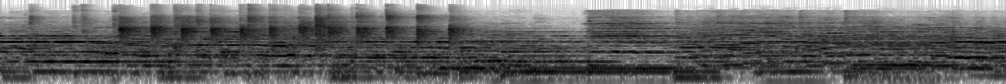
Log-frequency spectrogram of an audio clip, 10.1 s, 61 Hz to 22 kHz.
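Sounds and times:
karaoke backing track: 0.0 - 10.0.

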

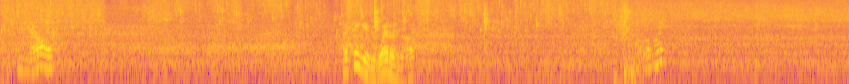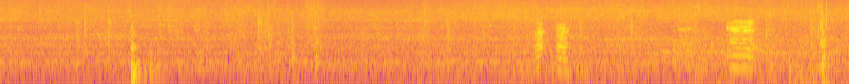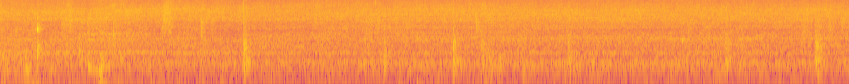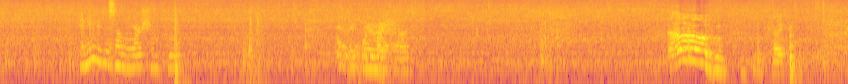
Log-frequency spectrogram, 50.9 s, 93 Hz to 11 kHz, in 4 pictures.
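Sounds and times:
shower water running: 0.0 - 50.9
cat crying: 22.7 - 24.6.

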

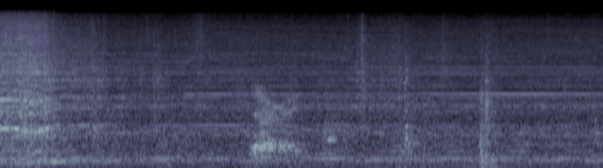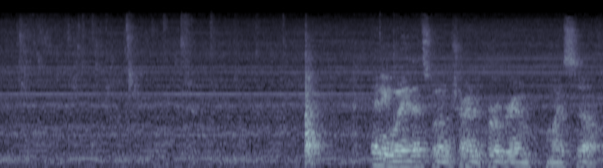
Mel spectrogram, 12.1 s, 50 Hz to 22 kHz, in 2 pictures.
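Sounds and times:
electric juicer grinding: 0.0 - 12.0.

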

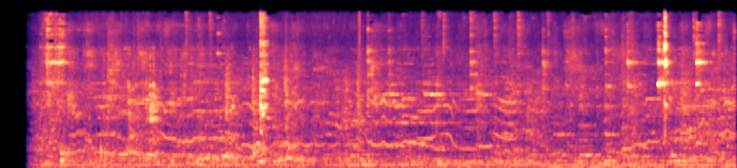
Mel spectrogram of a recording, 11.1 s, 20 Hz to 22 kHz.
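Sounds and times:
music: 0.4 - 11.0.

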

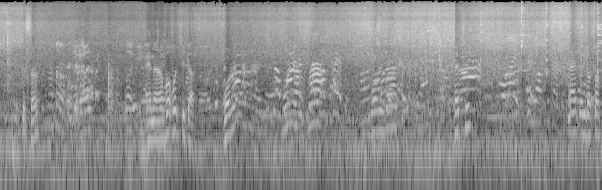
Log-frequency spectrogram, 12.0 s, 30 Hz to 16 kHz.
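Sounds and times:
food sizzling on a griddle: 0.0 - 12.0
people talking: 0.5 - 12.0.

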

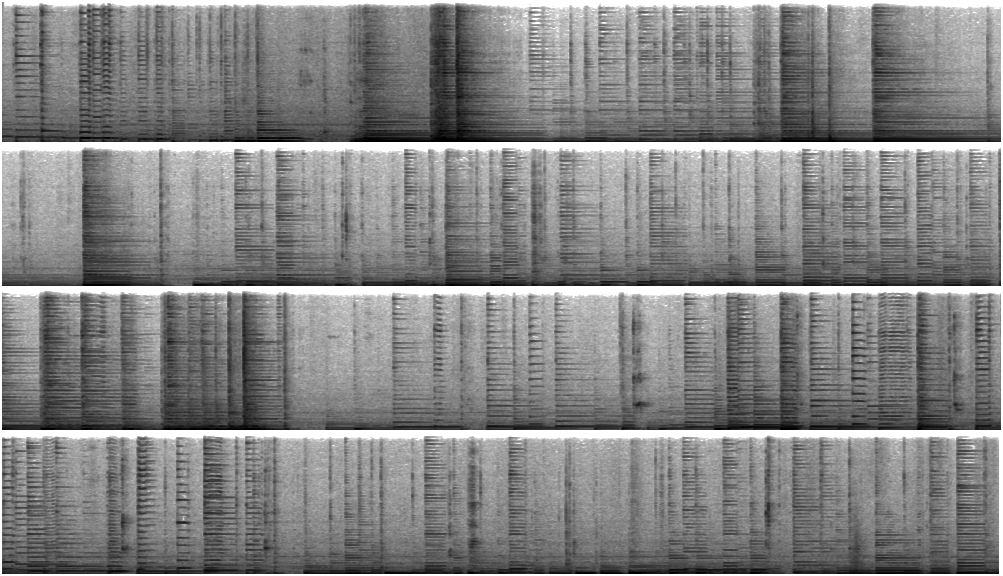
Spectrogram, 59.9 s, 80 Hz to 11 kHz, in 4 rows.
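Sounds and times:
solo acoustic guitar: 0.0 - 59.9.

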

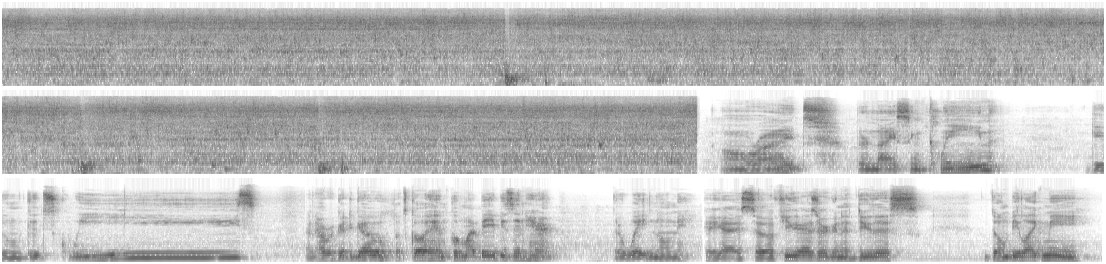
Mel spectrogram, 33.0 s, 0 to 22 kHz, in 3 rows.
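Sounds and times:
faucet running over sponge: 0.0 - 18.0.

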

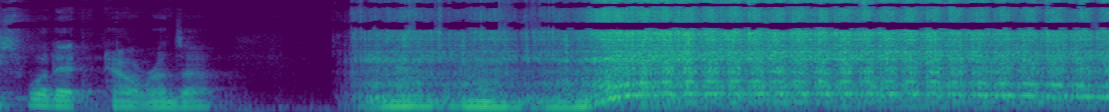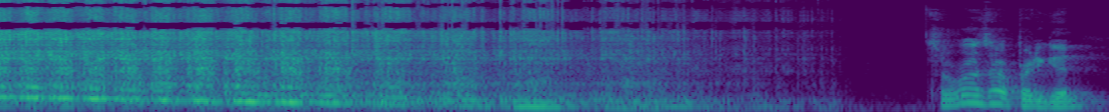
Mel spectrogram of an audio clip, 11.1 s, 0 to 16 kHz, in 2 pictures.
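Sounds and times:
electric motor whine: 1.8 - 9.7.

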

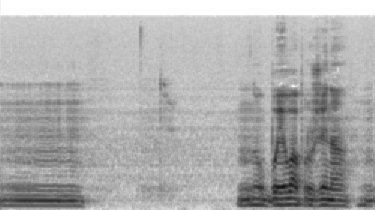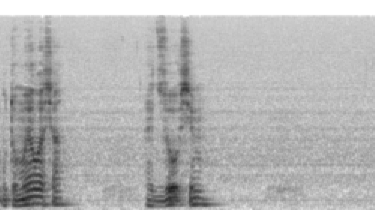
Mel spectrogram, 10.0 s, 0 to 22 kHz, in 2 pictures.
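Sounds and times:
man humming hesitantly: 0.0 - 1.4.

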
